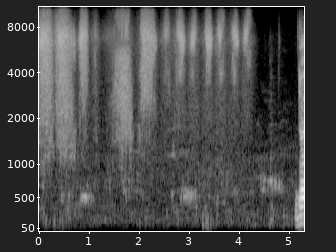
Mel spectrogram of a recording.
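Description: A duster rubs briskly across a chalkboard in repeated strokes.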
